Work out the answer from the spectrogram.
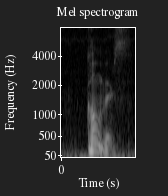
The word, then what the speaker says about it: Converse: né ã ó Alberto como é que se pronuncia essa marca aqui em inglês converse muito bem muito bem né Eu não tava seguro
